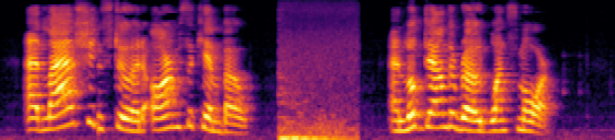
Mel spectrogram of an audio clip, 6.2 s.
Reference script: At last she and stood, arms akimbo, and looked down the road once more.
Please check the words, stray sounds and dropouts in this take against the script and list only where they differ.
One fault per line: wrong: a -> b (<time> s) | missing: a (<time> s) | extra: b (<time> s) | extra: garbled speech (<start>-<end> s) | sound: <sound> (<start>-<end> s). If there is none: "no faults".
sound: thud (2.8-3.6 s)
